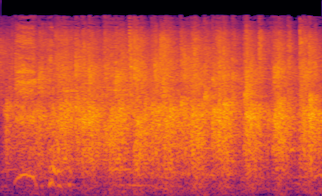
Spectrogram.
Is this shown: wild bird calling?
no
